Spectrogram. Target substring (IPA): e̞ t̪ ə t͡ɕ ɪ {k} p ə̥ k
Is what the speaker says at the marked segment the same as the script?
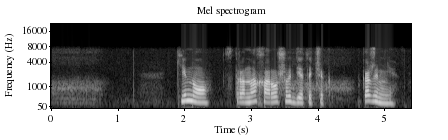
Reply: yes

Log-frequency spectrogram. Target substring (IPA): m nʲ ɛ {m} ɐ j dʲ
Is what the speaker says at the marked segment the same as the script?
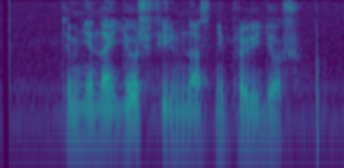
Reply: no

